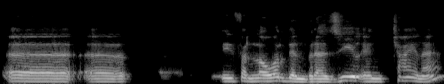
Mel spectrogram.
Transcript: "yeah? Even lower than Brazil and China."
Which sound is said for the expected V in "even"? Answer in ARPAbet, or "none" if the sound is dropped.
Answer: F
